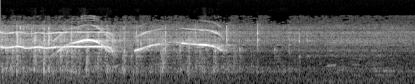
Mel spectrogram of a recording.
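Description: Two human whistles from the audience, the first held steady with a wavering pitch and then sliding up and back down, the second a short rise-and-fall glide; both end about two seconds in, leaving a low background hum.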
